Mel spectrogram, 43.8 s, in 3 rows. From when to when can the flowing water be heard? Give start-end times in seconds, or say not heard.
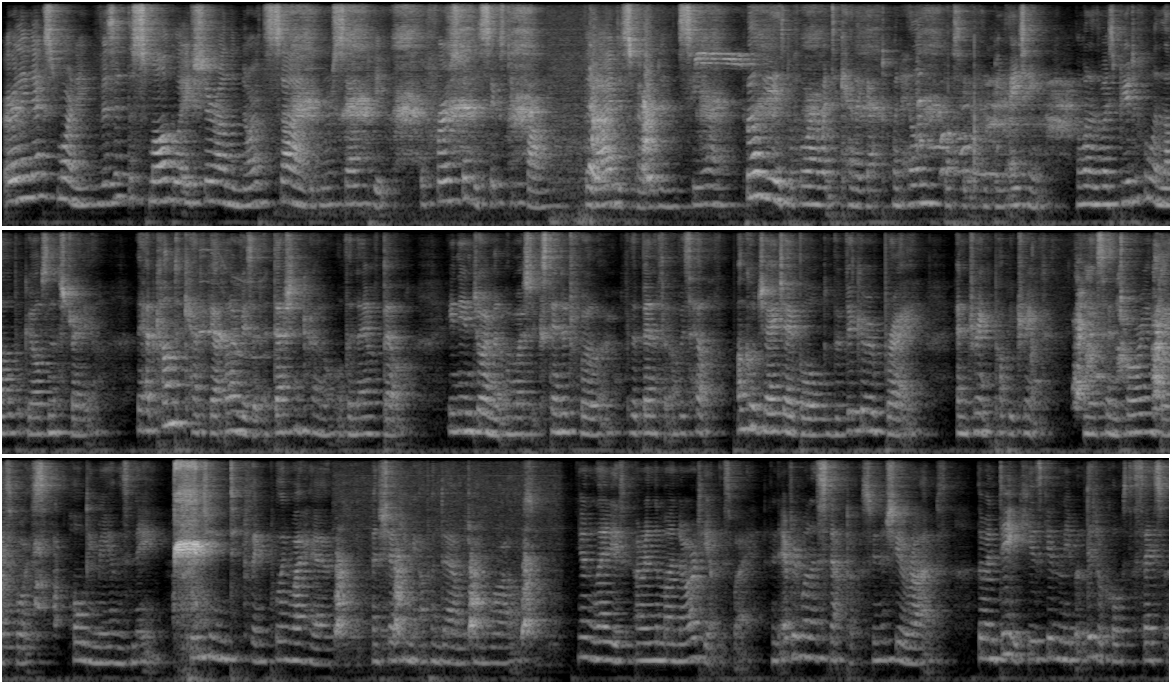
not heard.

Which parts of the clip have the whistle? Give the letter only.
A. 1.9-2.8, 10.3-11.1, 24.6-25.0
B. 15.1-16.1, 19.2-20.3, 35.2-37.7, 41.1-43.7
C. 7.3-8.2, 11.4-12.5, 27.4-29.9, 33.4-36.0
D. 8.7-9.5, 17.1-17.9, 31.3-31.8
D.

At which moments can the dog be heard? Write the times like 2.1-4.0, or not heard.
7.3-8.2, 11.4-12.5, 27.4-29.9, 33.4-36.0.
